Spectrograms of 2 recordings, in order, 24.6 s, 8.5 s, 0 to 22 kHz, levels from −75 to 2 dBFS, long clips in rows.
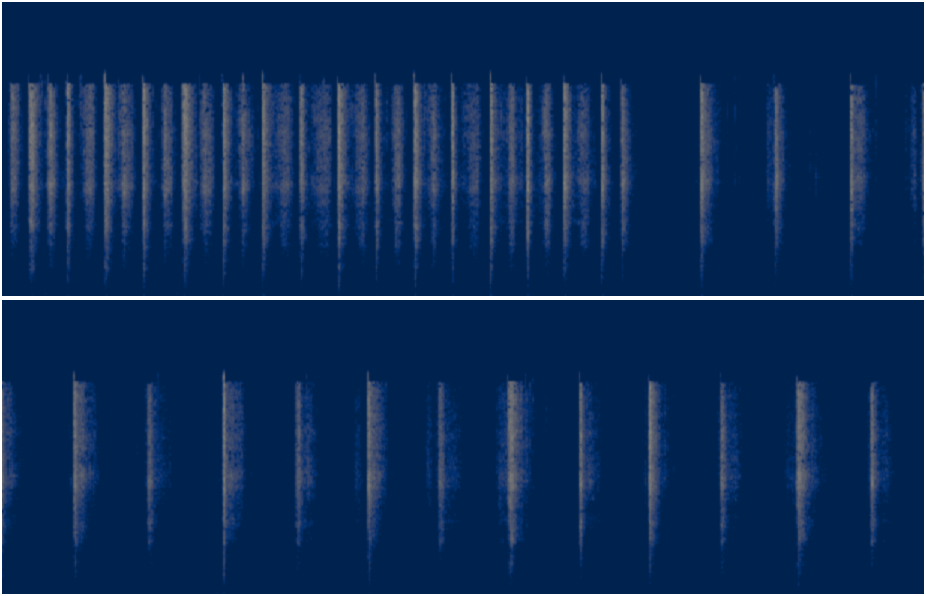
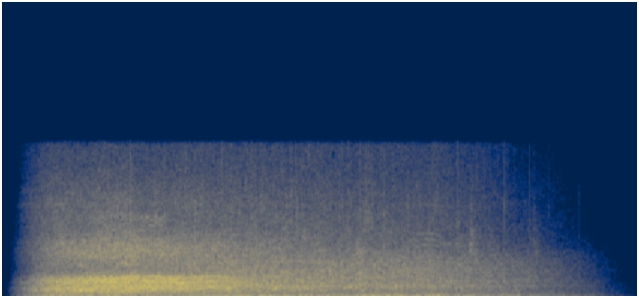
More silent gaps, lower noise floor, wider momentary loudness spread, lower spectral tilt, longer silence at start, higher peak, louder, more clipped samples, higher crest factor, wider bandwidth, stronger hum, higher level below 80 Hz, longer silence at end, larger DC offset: neither; first, -81 dBFS vs -56 dBFS; about the same, 16 LU vs 18 LU; second, 4.5 dB/octave vs -3.5 dB/octave; second, 0.05 s vs 0.2 s; second, -8 dBFS vs 0 dBFS; second, -33 LUFS vs -14 LUFS; neither; first, 30 dB vs 16 dB; first, 17 kHz vs 12 kHz; neither; second, -86 dBFS vs -30 dBFS; second, 0.5 s vs 1 s; neither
